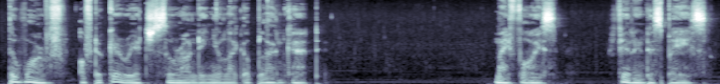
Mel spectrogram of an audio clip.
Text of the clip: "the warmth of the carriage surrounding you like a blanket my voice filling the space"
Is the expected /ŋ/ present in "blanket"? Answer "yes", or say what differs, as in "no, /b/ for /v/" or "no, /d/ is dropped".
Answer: yes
